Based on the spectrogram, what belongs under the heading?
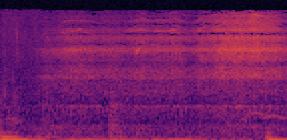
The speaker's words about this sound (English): He's sniffing the top of the bottle. Oh, smell that.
